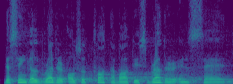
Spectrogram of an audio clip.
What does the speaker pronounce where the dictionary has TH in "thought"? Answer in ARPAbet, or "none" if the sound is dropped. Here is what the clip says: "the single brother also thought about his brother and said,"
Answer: T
